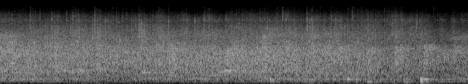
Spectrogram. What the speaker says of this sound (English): I want you to take a moment and clap for yourself.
